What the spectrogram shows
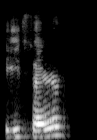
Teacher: I'm going to suggest it's probably more like the schwa and then an R.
